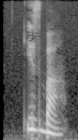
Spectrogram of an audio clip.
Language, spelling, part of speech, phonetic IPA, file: Russian, изба, noun, [ɪzˈba], Ru-изба.ogg
- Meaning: izba, (peasant's) log hut, cottage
